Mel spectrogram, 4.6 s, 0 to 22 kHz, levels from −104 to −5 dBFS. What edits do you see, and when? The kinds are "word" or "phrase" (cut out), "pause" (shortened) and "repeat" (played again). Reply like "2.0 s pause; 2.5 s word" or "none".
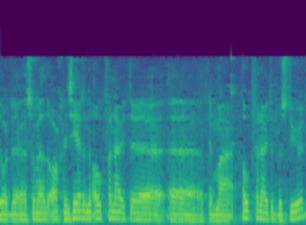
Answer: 1.4 s phrase; 3.1 s word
